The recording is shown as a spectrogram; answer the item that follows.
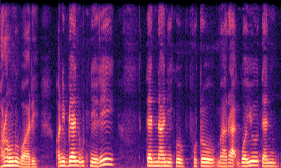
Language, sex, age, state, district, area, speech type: Nepali, female, 60+, West Bengal, Kalimpong, rural, spontaneous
